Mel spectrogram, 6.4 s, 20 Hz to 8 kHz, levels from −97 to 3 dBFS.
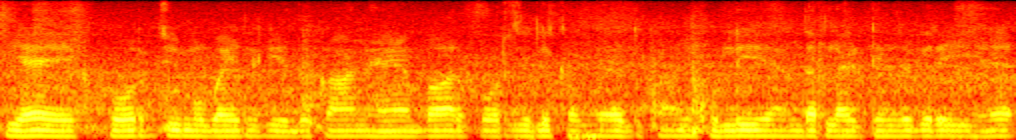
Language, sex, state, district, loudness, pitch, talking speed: Hindi, male, Rajasthan, Bikaner, -18 LUFS, 115 Hz, 210 wpm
